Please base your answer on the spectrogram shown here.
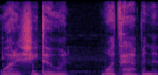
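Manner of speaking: hushed whisper in a character voice. Playing Rain, asking Darby what is going on: whispering in character. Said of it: "Rain whispers to Darby".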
